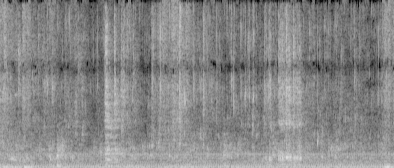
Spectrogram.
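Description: Tap water runs steadily into a rinse bucket used for cleaning tumbled stones, a continuous splashing gush that fills the whole stretch.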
